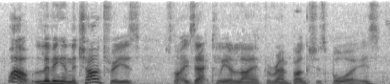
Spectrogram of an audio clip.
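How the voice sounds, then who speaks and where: A man playing a bashful, earnest young gentleman in a video game, awkward and stammering. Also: mid-range voice, sing-song, a little fast, slight background noise. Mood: embarrassed, evasive. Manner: hesitant, stammering. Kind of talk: video game character dialogue.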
